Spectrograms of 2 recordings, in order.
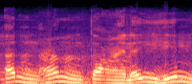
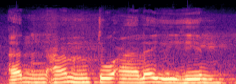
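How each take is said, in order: First: The vowel after an'amt is an a sound. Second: The vowel after an'amt is a u sound. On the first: It refers to the person addressed. The speaker calls it right. "An'amta itu kan e, menunjukkan kamu" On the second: It refers to the speaker himself. The speaker calls it wrong. "ketika dibaca an'amtu itu dibaca jadi jauh ke saya"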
